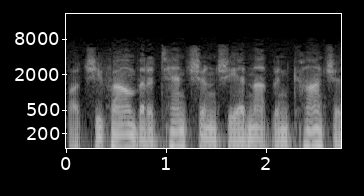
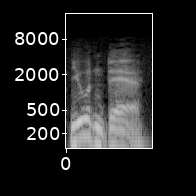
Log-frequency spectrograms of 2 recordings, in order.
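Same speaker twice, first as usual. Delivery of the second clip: high, loud dare; defiant challenge; 9 semitones higher, 6 dB louder than usual. Acted. Wife daring husband to punish her, high and loud. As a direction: defy him to his face.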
